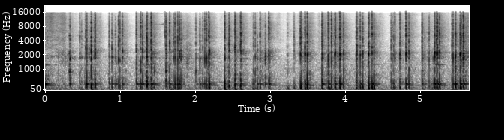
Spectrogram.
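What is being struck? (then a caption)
Aluminium drink can. A tall, hollow gold aluminium beverage can, held in the hand, is tapped rapidly with the fingertips. The result is quick bursts of bright, dry tapping with a thin metallic ring and very little low end.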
